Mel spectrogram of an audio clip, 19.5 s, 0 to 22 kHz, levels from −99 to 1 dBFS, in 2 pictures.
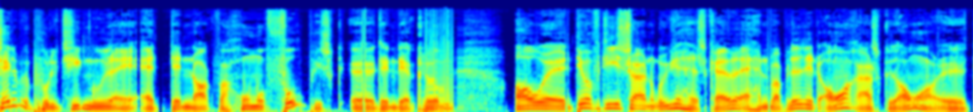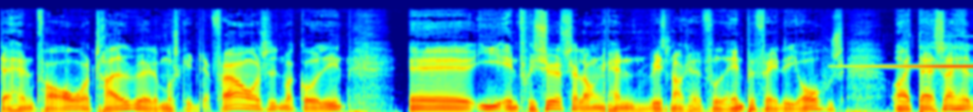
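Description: It's a speech clip with three separate problems. There's a gap at a join of encoded pieces every 2 s, at 1.58, 3.62, 5.65, 7.67, 9.70, 11.73, 13.75 and 15.78 s. The first is about 39 ms and the rest about 27 ms, short silences where untrimmed encoder delay and padding sit between chunks. From 4.12 to 4.64 s the speech goes into a rigid metallic buzz at 100 Hz, likely robotic sound from repeated short buffers: a 10 ms chunk looped while most of the real audio in that stretch is skipped. Then at 18.01 s a loudspeaker feedback squeal at 1.9 kHz swells over about a second and runs to the end, sitting about 5 dB above the speech as the mic-to-speaker loop runs away.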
